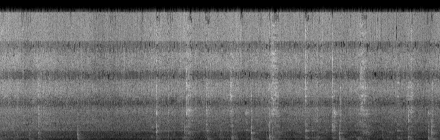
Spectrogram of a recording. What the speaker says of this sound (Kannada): ಹೀಗೆ ಬಟಾಣಿ ಹಾಕಿದ ತಕ್ಷಣ ಸ್ವಲ್ಪ ಹುರ್ಕೊಳ್ಳಿ.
